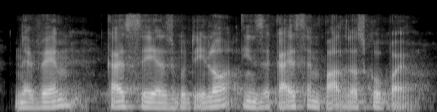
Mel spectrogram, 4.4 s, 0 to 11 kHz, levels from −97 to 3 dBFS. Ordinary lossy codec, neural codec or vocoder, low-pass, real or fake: MP3, 64 kbps; codec, 16 kHz, 4.8 kbps, FACodec; 7.2 kHz; fake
